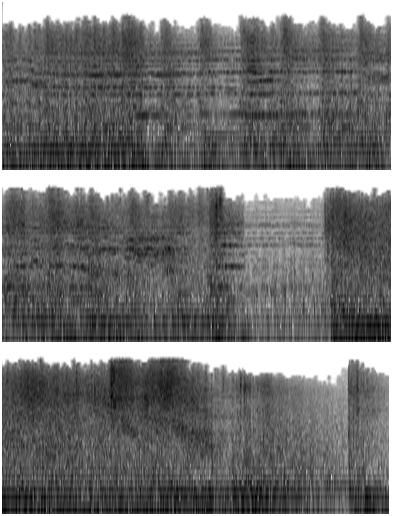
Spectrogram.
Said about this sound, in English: So they have the great scene where the roof blows and... "Blow the roof. The car's up there! Blow the roof!"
